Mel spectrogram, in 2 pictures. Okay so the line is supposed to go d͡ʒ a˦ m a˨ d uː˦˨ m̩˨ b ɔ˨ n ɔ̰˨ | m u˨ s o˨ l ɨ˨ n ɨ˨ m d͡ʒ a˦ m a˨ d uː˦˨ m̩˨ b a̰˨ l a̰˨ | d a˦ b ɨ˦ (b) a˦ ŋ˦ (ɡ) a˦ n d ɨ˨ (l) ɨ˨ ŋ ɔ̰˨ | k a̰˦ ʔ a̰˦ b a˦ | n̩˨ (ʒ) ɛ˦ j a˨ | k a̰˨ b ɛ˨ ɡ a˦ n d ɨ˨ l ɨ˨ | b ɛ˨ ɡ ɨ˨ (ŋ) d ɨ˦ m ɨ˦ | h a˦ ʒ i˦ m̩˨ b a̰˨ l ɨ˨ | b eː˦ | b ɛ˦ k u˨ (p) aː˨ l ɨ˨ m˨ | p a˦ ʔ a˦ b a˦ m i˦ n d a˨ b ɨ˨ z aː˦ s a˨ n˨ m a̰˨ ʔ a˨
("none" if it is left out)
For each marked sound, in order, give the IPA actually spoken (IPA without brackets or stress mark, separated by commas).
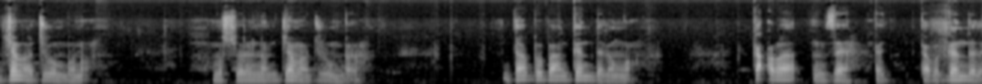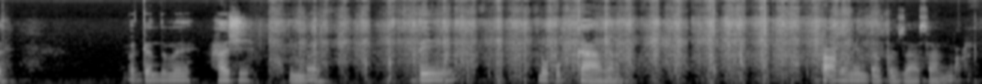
b, ɡ, l, z, n, k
